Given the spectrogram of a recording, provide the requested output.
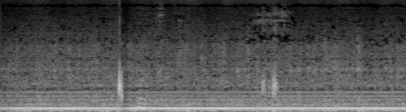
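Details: Samsung dryer after replacing a worn, broken idler pulley that squeaked: steady, even low hum with no squeak or chirp, drum turning smoothly and quietly.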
